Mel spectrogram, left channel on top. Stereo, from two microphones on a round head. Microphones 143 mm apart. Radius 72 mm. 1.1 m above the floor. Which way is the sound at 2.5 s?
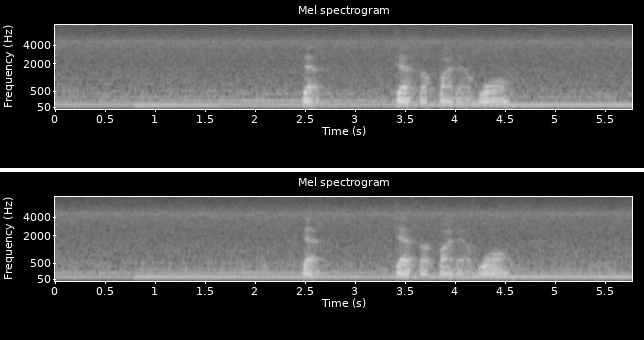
20° right (ahead or behind).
